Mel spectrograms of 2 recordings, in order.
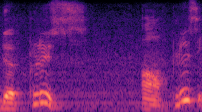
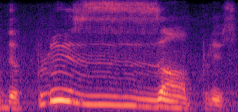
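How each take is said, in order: First: Plus is not linked to en with z. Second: Plus is linked to en with z. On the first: The speaker calls it wrong. "on ne peut pas dire" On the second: The speaker calls it right. "il faut dire de plus en plus"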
